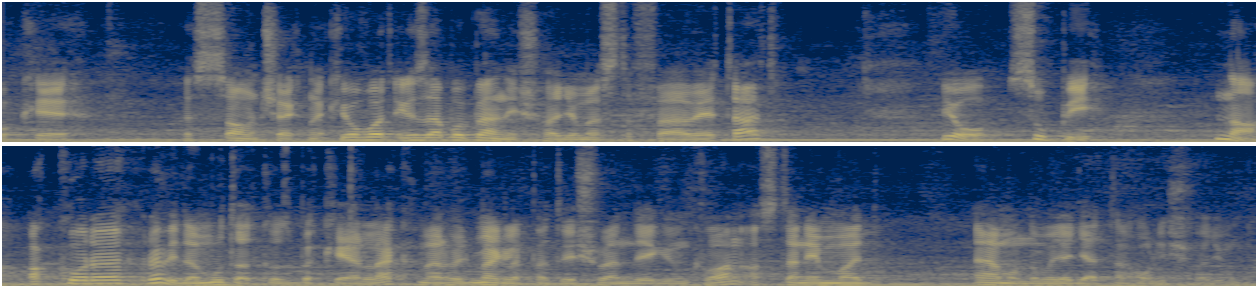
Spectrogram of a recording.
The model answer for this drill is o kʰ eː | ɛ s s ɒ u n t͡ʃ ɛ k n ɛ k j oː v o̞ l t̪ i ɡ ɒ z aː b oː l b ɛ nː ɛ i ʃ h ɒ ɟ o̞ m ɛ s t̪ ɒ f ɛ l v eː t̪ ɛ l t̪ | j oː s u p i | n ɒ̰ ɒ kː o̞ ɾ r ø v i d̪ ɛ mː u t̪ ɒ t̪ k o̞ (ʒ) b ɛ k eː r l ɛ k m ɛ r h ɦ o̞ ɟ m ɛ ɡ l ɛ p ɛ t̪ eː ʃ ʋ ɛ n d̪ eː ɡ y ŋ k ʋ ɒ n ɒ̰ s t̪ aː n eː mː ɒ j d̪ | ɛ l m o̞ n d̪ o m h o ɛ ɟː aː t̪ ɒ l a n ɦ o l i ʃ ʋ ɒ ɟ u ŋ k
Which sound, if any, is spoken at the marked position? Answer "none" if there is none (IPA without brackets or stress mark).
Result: z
